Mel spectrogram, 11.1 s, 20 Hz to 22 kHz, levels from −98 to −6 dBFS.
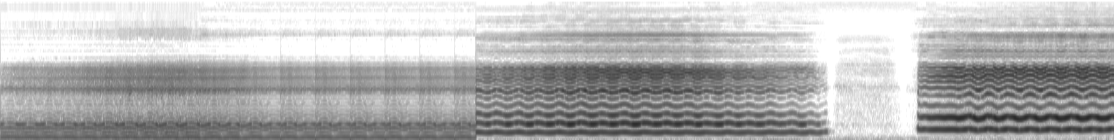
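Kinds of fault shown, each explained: Adaptive stream starting at a low bitrate: For the first 2 seconds the music sounds thin and smeared up top, with the treble dull or kind of fizzy-synthetic and the codec artefacts stronger. At 2.0 s it suddenly opens up with no gap. That's the player starting on a cheap version of the stream to get going fast, then switching up once it trusted the connection. It sounds like roughly a 24 kbit/s Opus stream jumping to something nearer 64 kbit/s.
Broken-record loop: From 2.80 s to 4.75 s a chunk of about 0.35 s plays over and over, back to back and identical, six times in a row, before the music carries on. Whatever should have played in those two seconds is simply gone. The likely cause is something in the chain stalling, whether the player, the encoder or the stream, and just repeating the last bit of audio it had in hand until it recovered.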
